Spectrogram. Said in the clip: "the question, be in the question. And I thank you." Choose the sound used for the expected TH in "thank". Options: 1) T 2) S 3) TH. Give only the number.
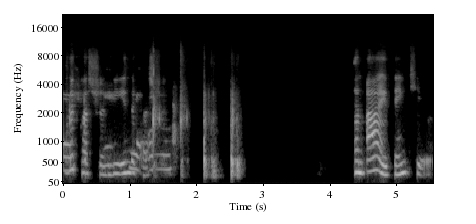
3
